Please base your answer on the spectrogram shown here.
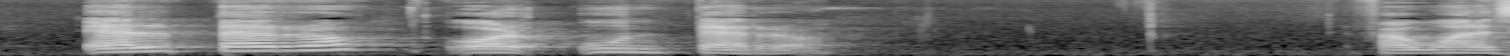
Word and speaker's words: un perro: Yep, you had it right. You said un perro. So, un perro is how you say a dog. Now, let's take it a step further.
